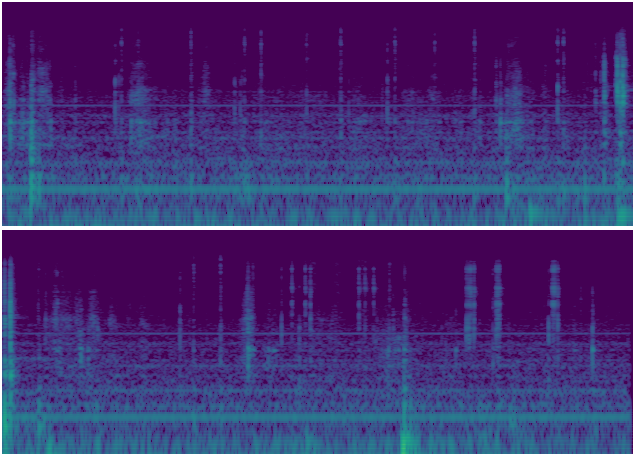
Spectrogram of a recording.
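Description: Faint, irregular clicks and taps of a computer keyboard and mouse, a few of them louder, over a steady low hum.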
